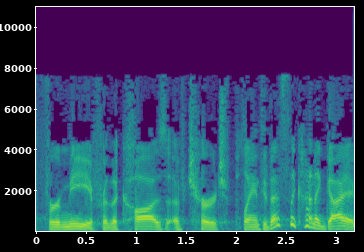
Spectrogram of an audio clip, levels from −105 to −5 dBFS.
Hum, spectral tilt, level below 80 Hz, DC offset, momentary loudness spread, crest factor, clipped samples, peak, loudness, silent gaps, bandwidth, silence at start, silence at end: none; -6.5 dB/octave; -60 dBFS; under 0.1%; 5 LU; 14 dB; under 0.1%; -8 dBFS; -23 LUFS; none; 8 kHz; 0.1 s; 0 s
